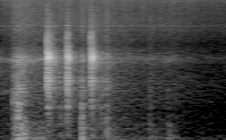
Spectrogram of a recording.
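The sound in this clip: Typing on a keyboard gives a few soft, quick key clicks close together near the start, then fades into a faint hush.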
